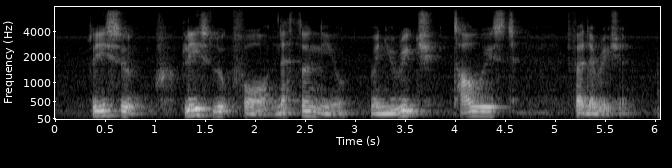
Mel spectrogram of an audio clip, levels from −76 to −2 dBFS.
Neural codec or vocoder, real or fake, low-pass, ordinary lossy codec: none; real; 7.2 kHz; none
